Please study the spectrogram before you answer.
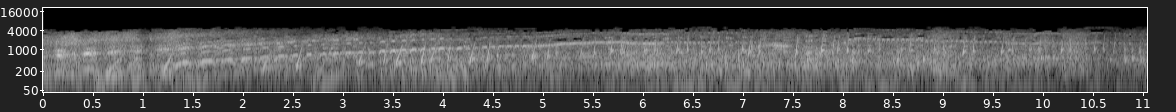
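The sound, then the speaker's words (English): Comedy sound effect of a wall being driven at speed like a vehicle: a loud, continuous whirring roar whose tones sweep steadily upward in pitch through the first half, then hold high and level to the end. “The sound you are hearing is Neddy and Eccles driving a wall at speed.”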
